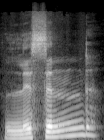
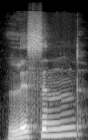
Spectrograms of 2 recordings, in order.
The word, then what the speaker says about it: listened: study the pronunciation slowly listened so the T is silent listened and we imagine that the e so the T and E in listened our silences listened listened listened not listen Ed listened speak mouth open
